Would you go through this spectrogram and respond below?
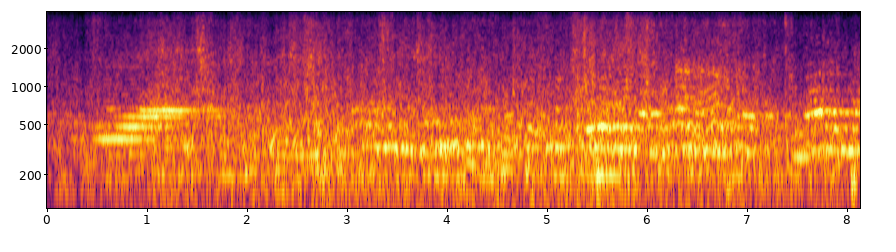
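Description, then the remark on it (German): Busy railway station ambience at the station in Nairobi, Kenya, with a steady wash of crowd chatter, pigeons cooing and faint rail and clattering sounds, continuous and moderately loud throughout. “Am Bahnhof von Nairobi, der Hauptstadt Kenias.”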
